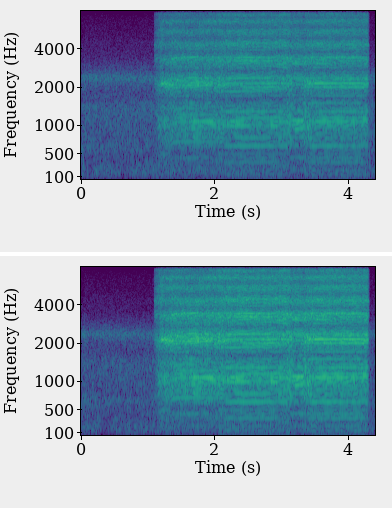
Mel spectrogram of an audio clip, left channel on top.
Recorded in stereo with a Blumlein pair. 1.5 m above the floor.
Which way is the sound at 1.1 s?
15° right.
